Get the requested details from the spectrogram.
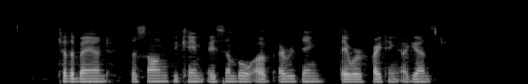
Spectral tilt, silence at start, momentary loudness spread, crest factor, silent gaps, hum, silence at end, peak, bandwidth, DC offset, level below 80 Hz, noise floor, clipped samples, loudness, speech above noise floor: -7.5 dB/octave; 0.6 s; 8 LU; 20 dB; none; none; 1 s; -10 dBFS; 6.6 kHz; under 0.1%; -74 dBFS; -85 dBFS; under 0.1%; -29 LUFS; 56 dB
